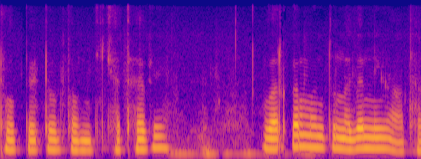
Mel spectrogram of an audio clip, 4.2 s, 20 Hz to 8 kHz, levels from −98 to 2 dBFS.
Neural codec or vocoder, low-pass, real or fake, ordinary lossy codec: codec, 16 kHz, 6 kbps, DAC; 7.2 kHz; fake; AAC, 48 kbps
